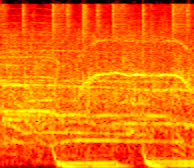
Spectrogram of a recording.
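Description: A party crowd cheers and whoops to welcome a guest, loud and sustained, with a rising whoop standing out over the din.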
